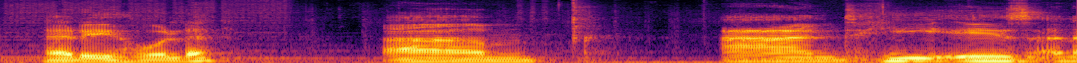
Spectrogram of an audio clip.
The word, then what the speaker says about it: Harry Hole: Um, and it is about a detective called Harry Hull, probably pronounced Harry Hole.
